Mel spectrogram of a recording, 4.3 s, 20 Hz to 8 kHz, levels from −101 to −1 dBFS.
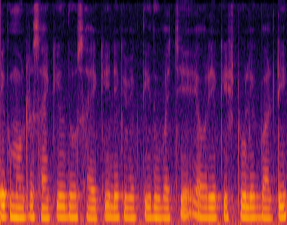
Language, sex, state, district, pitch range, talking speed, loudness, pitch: Hindi, male, Bihar, Gopalganj, 130-140 Hz, 210 wpm, -30 LUFS, 135 Hz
